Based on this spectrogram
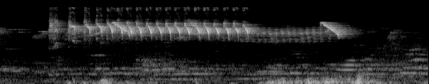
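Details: Little spiderhunter in lively song, a rapid high trill of clipped repeated notes lasting about two seconds, ending in a short sharp flourish, over low rumbling background noise.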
